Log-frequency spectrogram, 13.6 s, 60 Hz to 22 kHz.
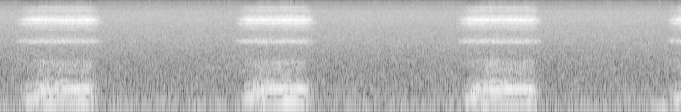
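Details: Regular low rattling snores on each in-breath, about 14 a minute, with quiet exhalations between, from a sleeping girl.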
